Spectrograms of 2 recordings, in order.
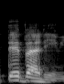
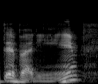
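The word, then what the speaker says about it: דברים: 때바림. 요거 약간 강하게 발음하 줘요. 때바림.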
